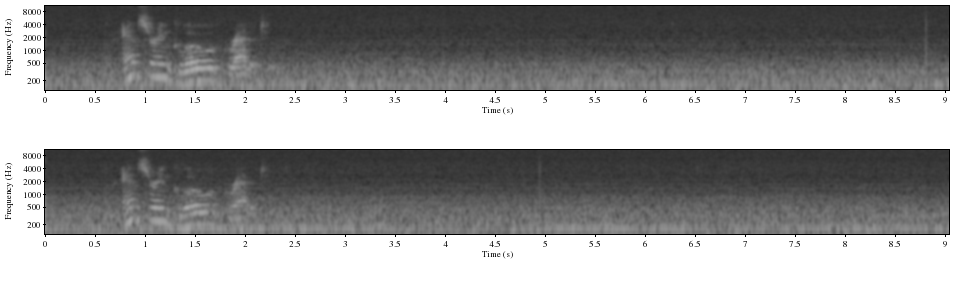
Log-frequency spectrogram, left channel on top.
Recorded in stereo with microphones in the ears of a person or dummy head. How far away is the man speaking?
About 3 m.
